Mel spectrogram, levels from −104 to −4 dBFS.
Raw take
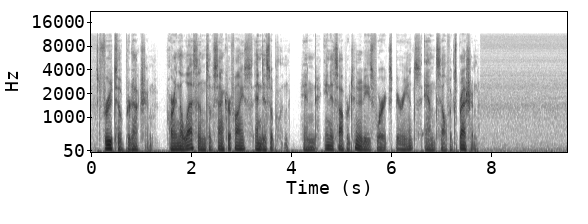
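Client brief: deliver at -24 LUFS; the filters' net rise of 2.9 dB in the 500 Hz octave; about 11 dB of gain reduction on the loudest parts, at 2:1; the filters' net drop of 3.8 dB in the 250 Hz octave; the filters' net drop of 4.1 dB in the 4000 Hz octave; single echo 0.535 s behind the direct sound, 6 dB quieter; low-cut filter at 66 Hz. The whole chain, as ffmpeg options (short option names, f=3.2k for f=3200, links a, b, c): -af "highpass=66,equalizer=f=250:t=o:g=-7,equalizer=f=500:t=o:g=5.5,equalizer=f=4k:t=o:g=-5,acompressor=threshold=-37dB:ratio=2,aecho=1:1:535:0.501,volume=12dB"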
